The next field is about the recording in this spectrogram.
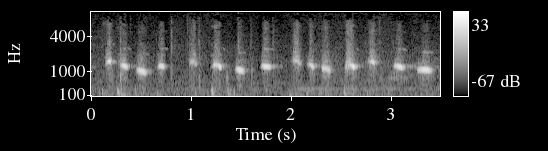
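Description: A person whistles a bouncy, jazzy version of a TV theme tune while driving a car home at sunset, in a quick run of short, clear notes that rise and dip, fairly loud, with a faint low hum underneath.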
